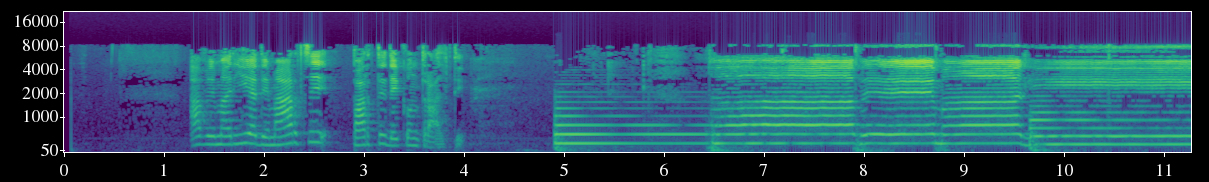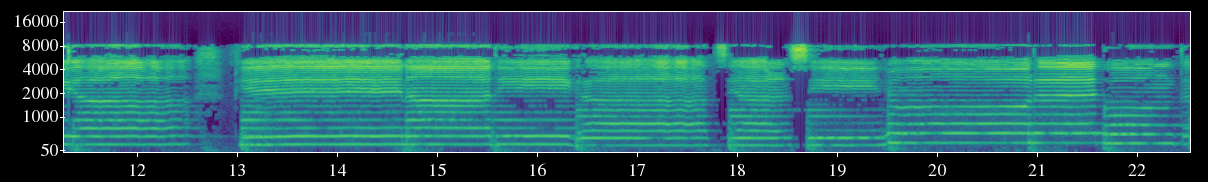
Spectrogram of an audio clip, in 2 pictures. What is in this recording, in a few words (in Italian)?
ave maria contralti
